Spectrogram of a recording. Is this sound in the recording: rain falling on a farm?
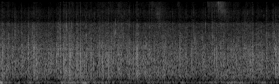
yes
